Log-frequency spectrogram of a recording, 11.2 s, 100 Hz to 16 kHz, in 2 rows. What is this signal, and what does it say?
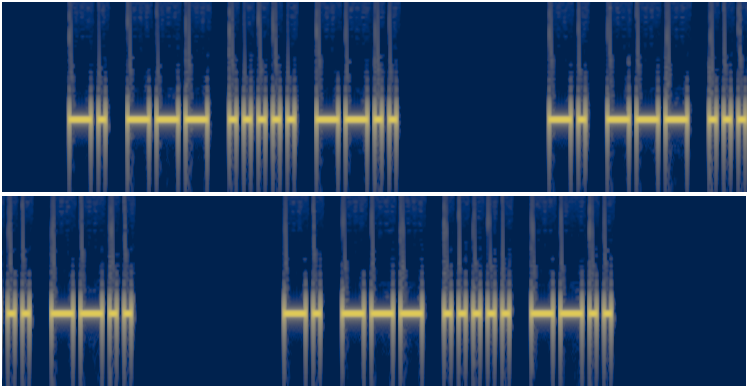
Morse code, heard as a keyed tone, about 22 wpm, 700 Hz. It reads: NO5Z NO5Z NO5Z
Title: USA Call Signs - 4 Characters - Repeated 3x - 22wpm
